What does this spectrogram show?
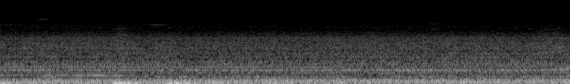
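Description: Docklands Light Railway train running along the track, heard from inside the front car: a steady low rumble of wheels and running gear with a faint steady whine. A few low thumps come in the first two seconds.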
